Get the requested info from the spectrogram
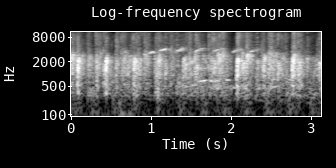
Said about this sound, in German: Applaus nochmal für Jamal.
